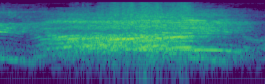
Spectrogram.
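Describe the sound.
Congregation at a religious sermon roaring its answer to the Naara-e-Haidari slogan, a single loud shout of many voices that swells and then trails off.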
